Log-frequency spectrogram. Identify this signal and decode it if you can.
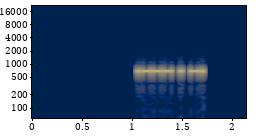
Morse code, heard as a keyed tone, about 47 wpm, 700 Hz. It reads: JEN
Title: USA Common Names - Max 4 Letters - 45wpm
